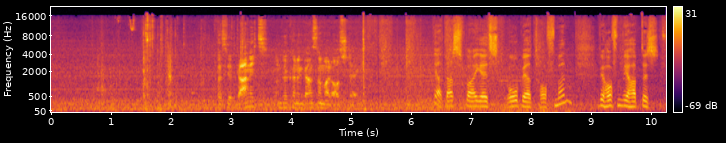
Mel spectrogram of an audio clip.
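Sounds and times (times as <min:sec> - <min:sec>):
steady low rumble of aircraft cabin hum: 0:00.0 - 0:10.2
aircraft cabin door opened with mechanical clunks: 0:00.8 - 0:02.8, 0:05.1 - 0:06.3
speech: 0:02.8 - 0:05.6, 0:06.4 - 0:10.2.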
